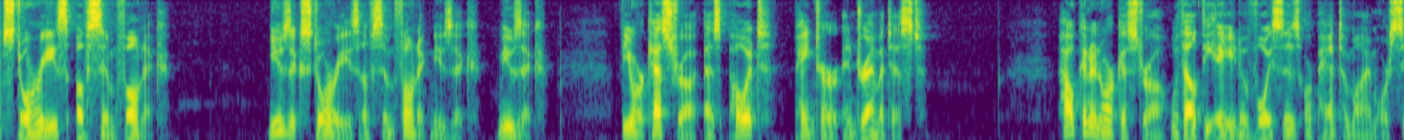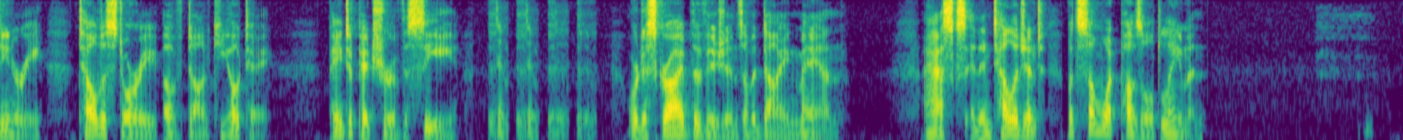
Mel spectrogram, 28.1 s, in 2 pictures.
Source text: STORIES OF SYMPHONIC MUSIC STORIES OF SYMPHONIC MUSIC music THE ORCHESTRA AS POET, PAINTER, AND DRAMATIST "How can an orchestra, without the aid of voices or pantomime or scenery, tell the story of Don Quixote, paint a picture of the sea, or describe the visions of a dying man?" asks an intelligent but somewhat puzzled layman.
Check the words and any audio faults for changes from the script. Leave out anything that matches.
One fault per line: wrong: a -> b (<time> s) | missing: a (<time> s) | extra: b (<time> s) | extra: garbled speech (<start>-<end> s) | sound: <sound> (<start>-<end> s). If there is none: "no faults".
sound: laugh (18.9-20.0 s)
sound: sigh (27.2-27.8 s)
